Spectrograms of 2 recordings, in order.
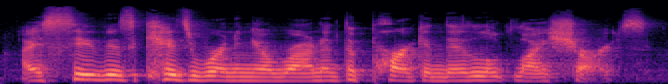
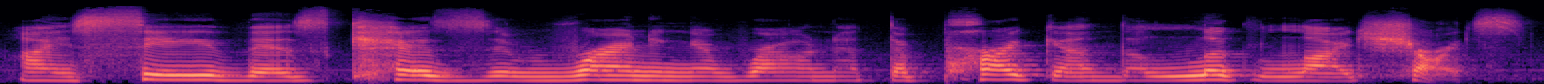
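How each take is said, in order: First: It is said fast. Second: It is said slowly.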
